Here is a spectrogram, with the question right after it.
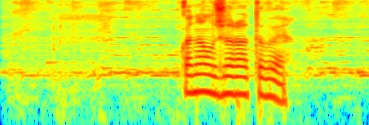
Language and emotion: Russian, neutral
